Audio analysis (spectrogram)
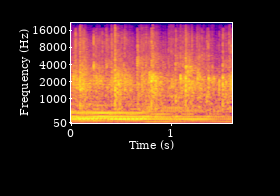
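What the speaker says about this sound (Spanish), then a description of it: "Dele ese aplauso fuerte a Cristo porque Él es bueno." A church congregation claps steadily for a moment, a faint, continuous spatter of applause with no single claps standing out.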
